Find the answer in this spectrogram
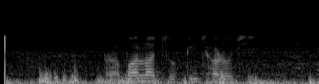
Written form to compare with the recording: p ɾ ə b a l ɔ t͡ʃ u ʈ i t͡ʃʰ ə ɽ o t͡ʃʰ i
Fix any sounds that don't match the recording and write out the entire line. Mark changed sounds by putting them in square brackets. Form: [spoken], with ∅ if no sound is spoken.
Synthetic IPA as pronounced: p ɾ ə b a l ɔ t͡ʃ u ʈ i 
